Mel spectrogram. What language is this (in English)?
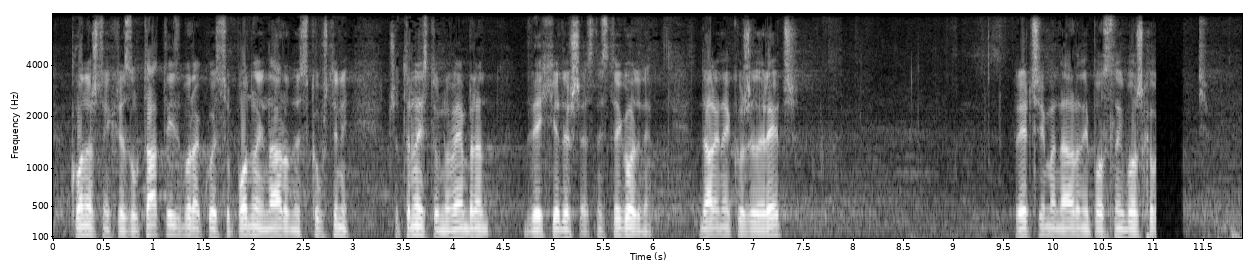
Serbian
